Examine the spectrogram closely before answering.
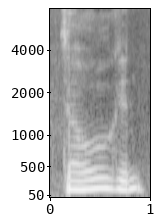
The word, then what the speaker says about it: Togen: Okay, 1 vial of Togen blood. What blood? Togen. That's how you pronounce it.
